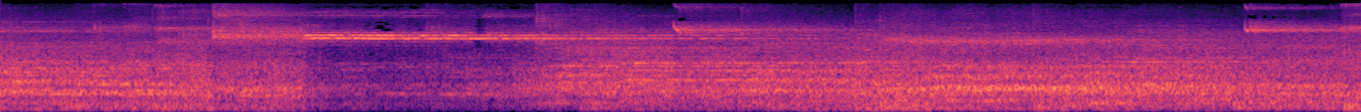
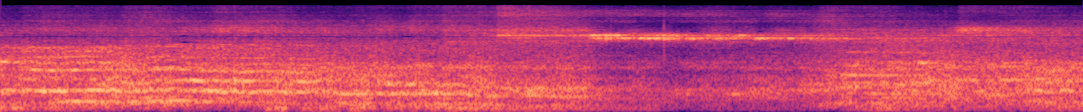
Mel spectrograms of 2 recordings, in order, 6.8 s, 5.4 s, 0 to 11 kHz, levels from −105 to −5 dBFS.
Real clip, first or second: first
